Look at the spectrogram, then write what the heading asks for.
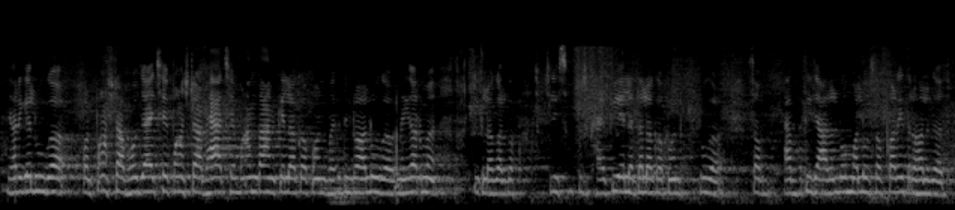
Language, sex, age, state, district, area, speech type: Maithili, female, 60+, Bihar, Supaul, urban, spontaneous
